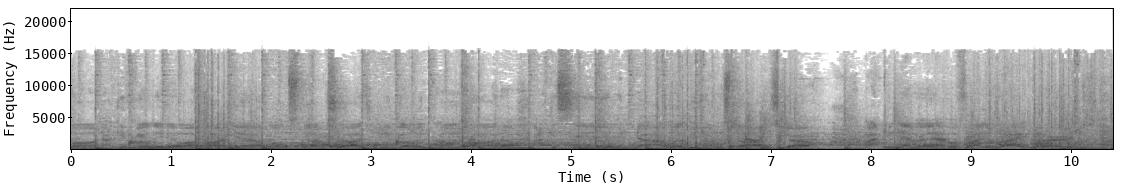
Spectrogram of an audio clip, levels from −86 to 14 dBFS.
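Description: Nothing stood out as a technical fault on listening to this audio.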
